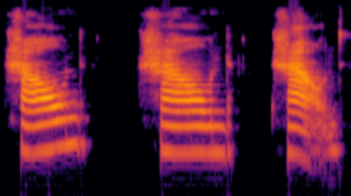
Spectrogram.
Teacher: open wide for that vowel and then move to puckered lips. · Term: ow vowel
